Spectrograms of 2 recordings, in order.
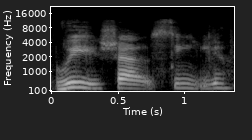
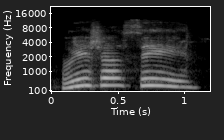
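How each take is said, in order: First: Said in the usual way. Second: Higher, louder, slow mock-grand "We shall see"; hammed-up dramatic reply; sing-song. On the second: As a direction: drag it out like a playful pronouncement.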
